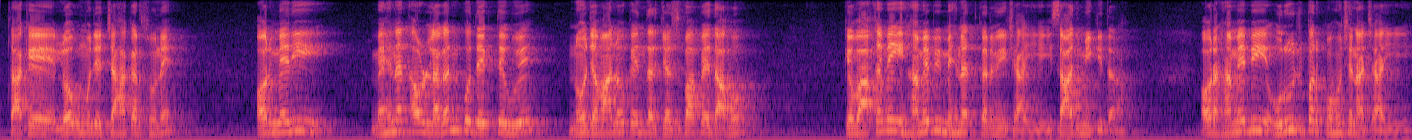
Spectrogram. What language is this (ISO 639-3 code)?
urd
